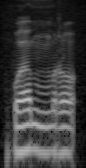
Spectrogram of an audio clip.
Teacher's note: Cara bacanya mim sukunnya dibaca secara jelas, gak boleh dengung dan gak boleh memantul. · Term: izhar sapawi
